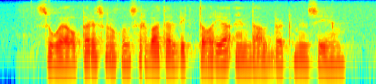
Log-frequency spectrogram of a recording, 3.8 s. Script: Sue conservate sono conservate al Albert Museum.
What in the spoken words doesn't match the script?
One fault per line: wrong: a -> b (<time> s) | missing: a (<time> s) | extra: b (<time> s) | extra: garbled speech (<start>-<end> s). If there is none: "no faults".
wrong: conservate -> opere (0.7 s)
extra: Victoria and (1.8 s)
